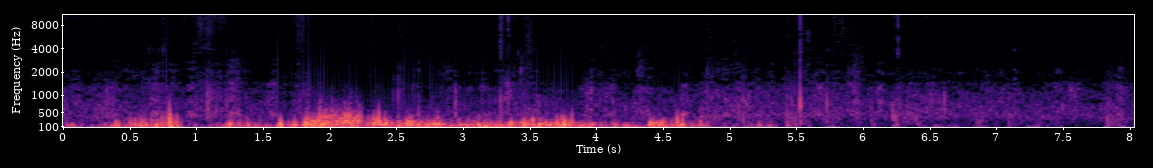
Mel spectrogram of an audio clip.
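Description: Wind buffeting an uncovered microphone, a gusty low rumble that dies down after about five seconds, with scattered light clicks and knocks.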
